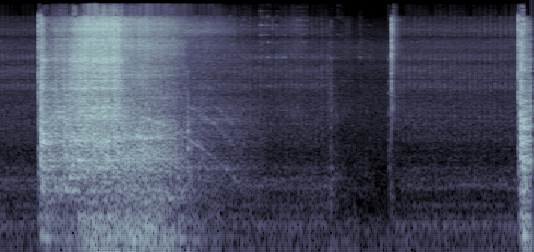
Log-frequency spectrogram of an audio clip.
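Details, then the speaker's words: Rolls-Royce Silver Shadow crank no-start after dying: starter churns, fuel pump ticks along but engine won't run; owner suspects out of gas. "the fuel pump sounds like it's checking along but just not running very weird did we run out of gas or something"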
